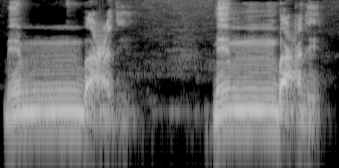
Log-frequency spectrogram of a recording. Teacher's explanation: mengikhfakkan mim ke ba mim Gimana diikhfakan ke ba ya karena mim sudah dua bibir nempel ba dua bibir nempel · Ya karena mim sudah 2 bibir nempel, ba 2 bibir nempel, lanjutin aja. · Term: iklab, iqlab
